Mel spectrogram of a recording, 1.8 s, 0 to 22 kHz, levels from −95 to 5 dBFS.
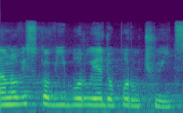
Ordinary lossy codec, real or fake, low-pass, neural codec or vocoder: AAC, 64 kbps; real; 10.8 kHz; none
